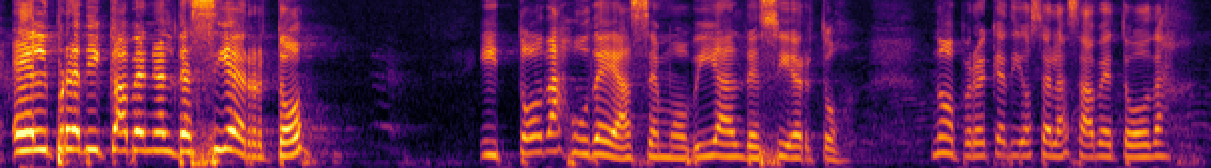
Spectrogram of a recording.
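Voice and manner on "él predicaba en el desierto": normal talking voice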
